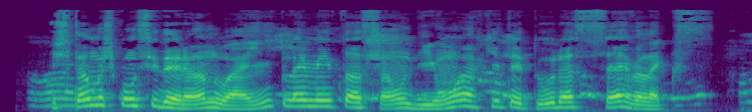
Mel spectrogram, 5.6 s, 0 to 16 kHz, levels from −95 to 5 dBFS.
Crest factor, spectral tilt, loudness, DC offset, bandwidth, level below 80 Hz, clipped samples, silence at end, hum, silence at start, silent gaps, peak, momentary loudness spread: 16 dB; -6 dB/octave; -21 LUFS; under 0.1%; 11.5 kHz; -58 dBFS; under 0.1%; 0 s; none; 0.25 s; none; -6 dBFS; 10 LU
